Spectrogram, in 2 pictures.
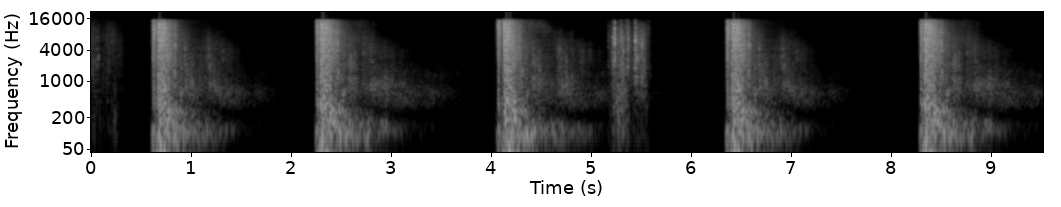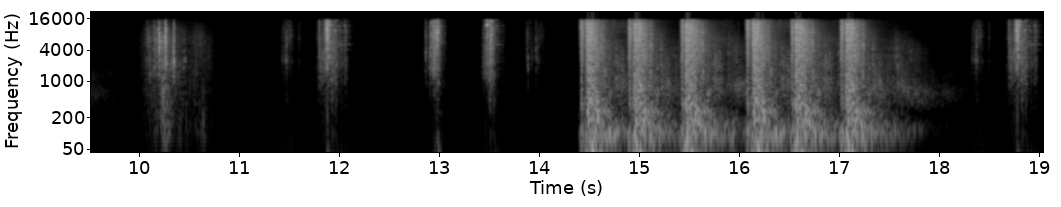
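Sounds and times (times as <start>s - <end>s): revolver gunshots with echo: 0.6s - 5.2s, 6.4s - 7.6s, 8.3s - 9.7s, 14.4s - 18.2s.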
